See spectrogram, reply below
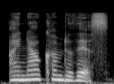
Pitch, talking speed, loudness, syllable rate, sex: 200 Hz, 265 wpm, -15 LUFS, 5.2 syllables/s, female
